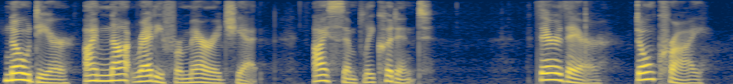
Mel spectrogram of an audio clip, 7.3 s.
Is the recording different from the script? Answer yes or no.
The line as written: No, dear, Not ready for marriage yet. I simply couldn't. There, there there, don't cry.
yes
